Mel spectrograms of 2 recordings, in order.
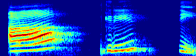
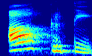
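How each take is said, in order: First: आकृति very slow, loud long आ, then कृ... ति; broken into syllables. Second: Said in the usual way. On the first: Shown as a demonstration. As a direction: stretch आकृति into आ... कृ... ति. (आकृति को तोड़कर, आ लंबा और ज़ोर से) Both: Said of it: "तोड़कर पहले".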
